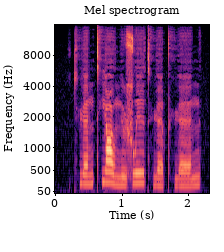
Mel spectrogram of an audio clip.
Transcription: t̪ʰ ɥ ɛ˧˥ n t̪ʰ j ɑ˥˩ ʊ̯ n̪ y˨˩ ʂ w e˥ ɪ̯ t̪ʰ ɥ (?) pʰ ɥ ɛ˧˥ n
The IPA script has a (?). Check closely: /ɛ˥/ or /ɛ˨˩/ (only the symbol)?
ɛ˨˩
